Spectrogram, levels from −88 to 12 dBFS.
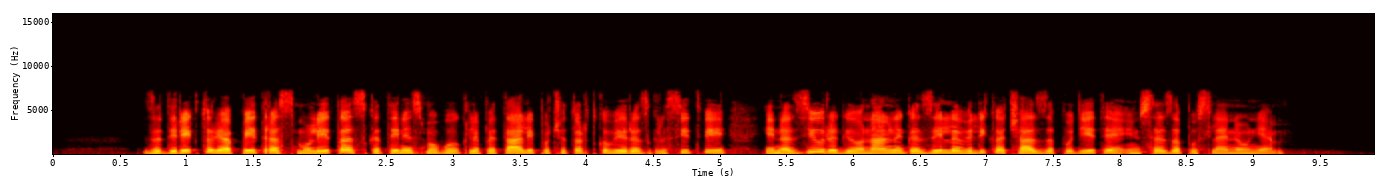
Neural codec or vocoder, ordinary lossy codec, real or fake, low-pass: codec, 16 kHz, 16 kbps, FreqCodec, larger model; none; fake; 7.2 kHz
